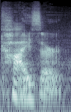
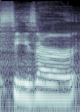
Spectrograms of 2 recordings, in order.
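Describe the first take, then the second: First: The name starts with a hard K sound. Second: The name starts with a soft S sound. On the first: "in the Latin pronunciation, so it sounds more like Kaiser" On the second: "the way that we've heard it"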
